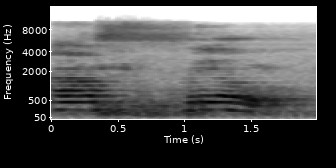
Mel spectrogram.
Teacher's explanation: ada fa sukun harus dibaca hamas, artinya hamas mengalirnya nafas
